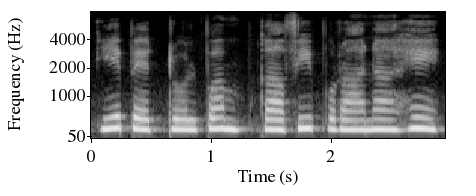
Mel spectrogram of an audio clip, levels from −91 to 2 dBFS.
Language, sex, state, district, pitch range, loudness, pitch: Hindi, female, Madhya Pradesh, Bhopal, 220-245 Hz, -13 LUFS, 230 Hz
